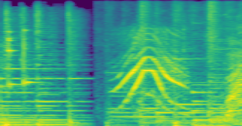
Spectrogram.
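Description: Background music drops out briefly, then a single cat meow rises and falls in pitch over about half a second, and the music comes back in.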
